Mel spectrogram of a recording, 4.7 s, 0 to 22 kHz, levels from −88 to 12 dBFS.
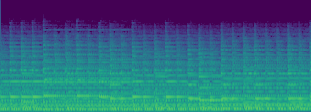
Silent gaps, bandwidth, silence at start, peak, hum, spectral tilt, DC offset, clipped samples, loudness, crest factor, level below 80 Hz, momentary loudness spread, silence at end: none; 8.6 kHz; 0 s; -2 dBFS; none; -7.5 dB/octave; under 0.1%; under 0.1%; -16 LUFS; 14 dB; -44 dBFS; 1 LU; 0 s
